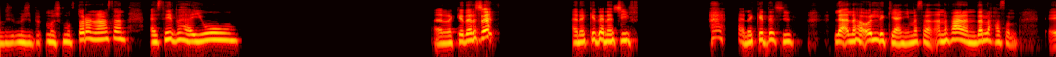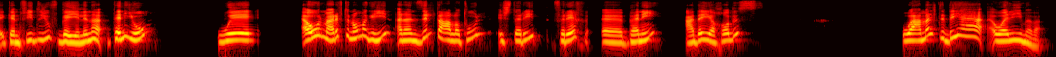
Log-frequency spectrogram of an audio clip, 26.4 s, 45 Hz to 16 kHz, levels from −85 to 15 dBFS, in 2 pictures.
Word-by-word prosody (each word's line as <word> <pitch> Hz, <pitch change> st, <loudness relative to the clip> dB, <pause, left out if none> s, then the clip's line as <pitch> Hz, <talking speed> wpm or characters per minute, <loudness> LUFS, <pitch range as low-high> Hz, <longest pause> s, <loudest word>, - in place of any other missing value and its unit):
مش 195 Hz, +1 st, -5 dB
مش 205 Hz, -1 st, -2 dB
ب 205 Hz, +2 st, -12 dB
مش 215 Hz, -1 st, -3 dB
مضطرة 230 Hz, +7 st, 0 dB
إن -, -, 0 dB
أنا 280 Hz, +1 st, +3 dB
مثلًا 300 Hz, -1 st, -3 dB, 0.3 s
أسيبها 250 Hz, +2 st, -1 dB
يوم 260 Hz, +2 st, +1 dB, 2.4 s
أنا 190 Hz, +2 st, -2 dB
كده 230 Hz, +4 st, +2 dB
ر 265 Hz, -, +3 dB
ش -, -, -4 dB, 1.2 s
أنا 210 Hz, +1 st, 0 dB
كده 275 Hz, +5 st, +1 dB
انا 235 Hz, -2 st, +2 dB
شيف. 255 Hz, 0 st, -4 dB, 1.2 s
أنا 210 Hz, -1 st, -2 dB
كده 275 Hz, +4 st, -1 dB
شيف. 230 Hz, -3 st, -5 dB, 0.5 s
لأ 230 Hz, -, +4 dB
أنا 235 Hz, +3 st, +1 dB
هاقول 265 Hz, +1 st, +2 dB
لِك، 245 Hz, -4 st, -2 dB
يعني 190 Hz, 0 st, 0 dB
مثلًا 215 Hz, -2 st, -3 dB
أنا 235 Hz, +3 st, 0 dB
فعلًا 255 Hz, -7 st, +4 dB
ده 230 Hz, -, +3 dB
اللي 260 Hz, +2 st, +1 dB
حصل. 215 Hz, -5 st, -9 dB, 0.4 s
أ -, -, -5 dB
كان 220 Hz, -2 st, 0 dB
في 250 Hz, +6 st, -5 dB
ضيوف 275 Hz, 0 st, -6 dB
جايين 205 Hz, -3 st, +3 dB
لنا 260 Hz, +5 st, +2 dB
تاني 305 Hz, +4 st, +4 dB
يوم، 275 Hz, +8 st, +3 dB, 0.9 s
وأول 255 Hz, +1 st, +3 dB, 0.6 s
ما -, -, +7 dB
عرفت -, -, +2 dB
إن 310 Hz, -, 0 dB
هم 370 Hz, +6 st, -1 dB
جايين، 265 Hz, 0 st, -1 dB
أنا 255 Hz, +1 st, +3 dB
نزلت 340 Hz, -, -2 dB
على 250 Hz, -3 st, +3 dB
طول 300 Hz, -, -8 dB, 0.3 s
اشتريت 245 Hz, -, -6 dB
فراخ 255 Hz, +7 st, 0 dB, 0.3 s
آآ 210 Hz, -2 st, 0 dB
بانيه 225 Hz, +7 st, 0 dB, 0.5 s
عاديّة 245 Hz, +4 st, +1 dB
خالص. 255 Hz, +4 st, -4 dB, 1.9 s
وعملت 255 Hz, -, +2 dB
بيها 375 Hz, -, -1 dB
وليمة 240 Hz, -3 st, +1 dB
بقى. 145 Hz, -4 st, -15 dB
250 Hz, 135 wpm, -24 LUFS, 220-275 Hz, 2.4 s, ما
